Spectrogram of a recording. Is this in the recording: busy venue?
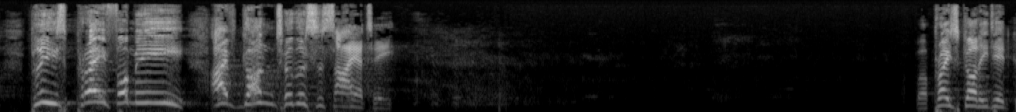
no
